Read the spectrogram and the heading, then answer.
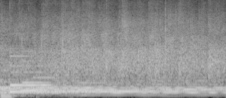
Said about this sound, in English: You can clap unto every prophecy.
